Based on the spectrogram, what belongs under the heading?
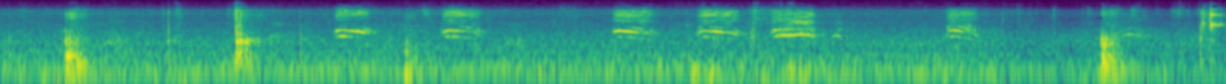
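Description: A bird calling six times in short calls, from about three to ten seconds in. A few sharp knocks of tennis balls are heard, the loudest about two seconds in.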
